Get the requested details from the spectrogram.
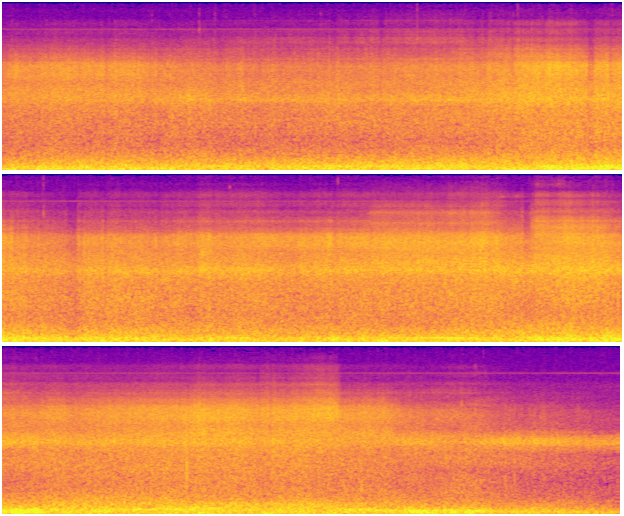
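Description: Tyres roll on a road with a steady rushing noise.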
